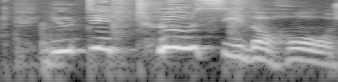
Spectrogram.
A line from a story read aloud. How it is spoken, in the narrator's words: she shouted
